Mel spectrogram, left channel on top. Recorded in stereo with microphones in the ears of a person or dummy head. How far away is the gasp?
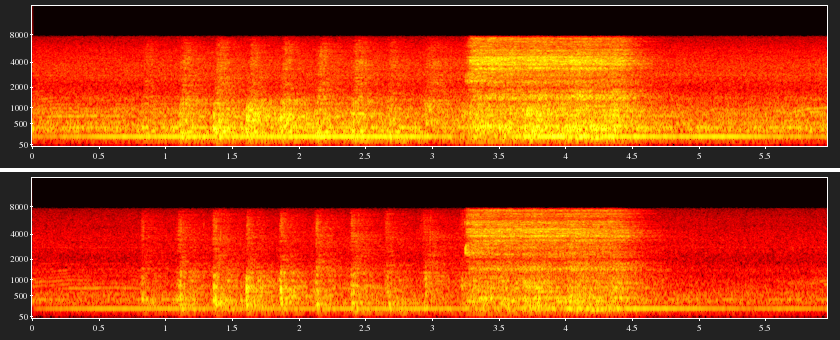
No gasp in this recording.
